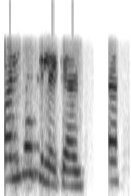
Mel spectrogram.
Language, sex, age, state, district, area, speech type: Maithili, female, 18-30, Bihar, Samastipur, urban, conversation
